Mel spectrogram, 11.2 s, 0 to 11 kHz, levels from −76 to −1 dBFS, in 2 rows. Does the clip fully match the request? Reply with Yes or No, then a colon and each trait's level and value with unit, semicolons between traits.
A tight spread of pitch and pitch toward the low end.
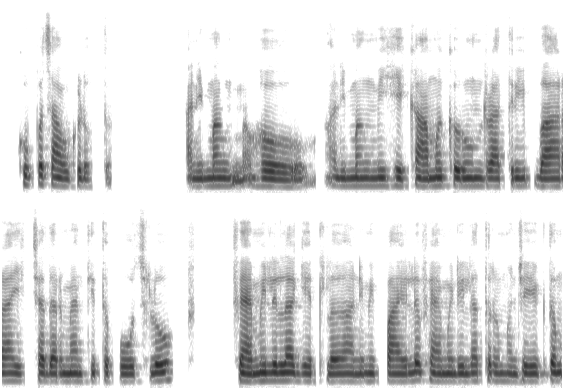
Yes: narrow, 0.9 semitones; low, 130 Hz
